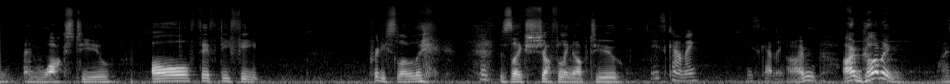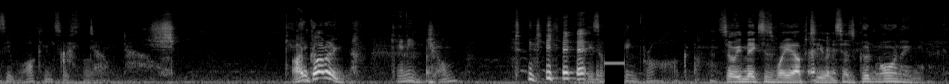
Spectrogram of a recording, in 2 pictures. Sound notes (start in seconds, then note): 14.6 laugh; 15.5 beep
